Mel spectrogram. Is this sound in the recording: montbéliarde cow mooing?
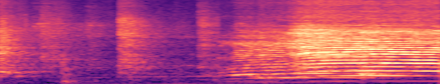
yes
